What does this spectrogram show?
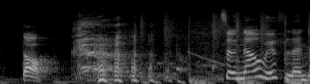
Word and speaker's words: tteok: Yes, it's called tteok. Please say tteok.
